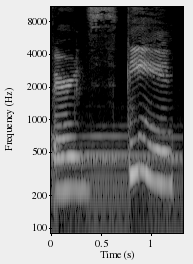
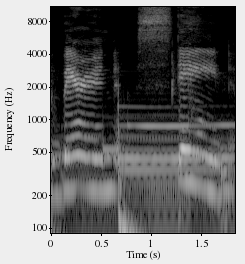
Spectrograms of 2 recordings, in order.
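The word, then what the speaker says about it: Berenstain: so the barstein Bears and I remember always pronouncing it barstein because it had an EI in it I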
